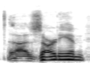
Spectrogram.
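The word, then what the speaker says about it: Czarnian: He is a Zarnian. I never know how to pronounce that. – That's right. – Okay. Zarnian.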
